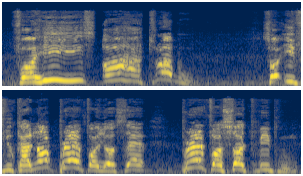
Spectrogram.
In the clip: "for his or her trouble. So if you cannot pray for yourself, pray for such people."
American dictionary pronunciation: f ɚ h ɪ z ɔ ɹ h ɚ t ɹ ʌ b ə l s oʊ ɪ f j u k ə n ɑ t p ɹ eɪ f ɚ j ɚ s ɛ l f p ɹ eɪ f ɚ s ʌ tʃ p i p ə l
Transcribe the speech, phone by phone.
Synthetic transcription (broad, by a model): f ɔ h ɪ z ɔ l h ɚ t ɹ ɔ b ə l s oʊ ɪ f j u k ə n ɑ t p ɹ eɪ f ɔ j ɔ s ɛ l f p ɹ eɪ f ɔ s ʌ tʃ p i p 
